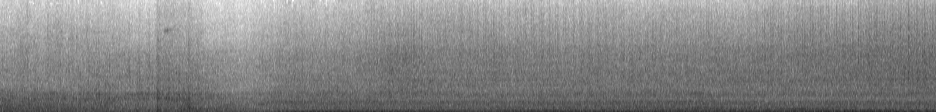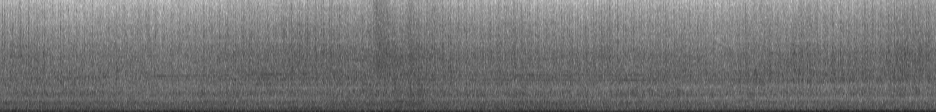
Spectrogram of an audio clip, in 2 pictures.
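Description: Diesel locomotives hauling a double-stack container train pass close by. Their engines give a steady low drone that comes in strongly about four seconds in and grows slightly louder toward the end, over the rumble and clatter of the cars on the rails.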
